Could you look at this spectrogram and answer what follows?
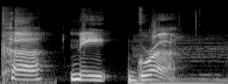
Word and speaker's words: Kinigra: me tell y'all a thing of three it's pronounced cu need gru now subscribe oh i crack myself up thanks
